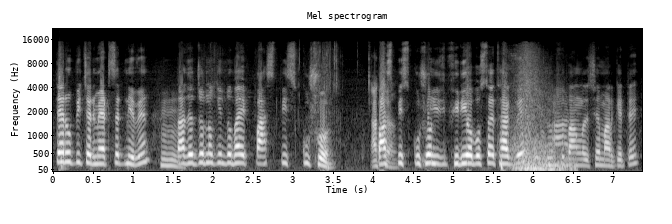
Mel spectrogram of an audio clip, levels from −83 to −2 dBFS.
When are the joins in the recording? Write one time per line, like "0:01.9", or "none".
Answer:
0:04.8
0:06.1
